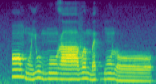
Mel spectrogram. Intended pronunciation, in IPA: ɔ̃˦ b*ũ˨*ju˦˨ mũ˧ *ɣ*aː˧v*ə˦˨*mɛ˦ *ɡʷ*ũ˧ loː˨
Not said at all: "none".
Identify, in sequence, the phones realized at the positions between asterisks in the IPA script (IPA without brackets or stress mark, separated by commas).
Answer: ũ˨, ɣ, ə˦˨, ɡ͡b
